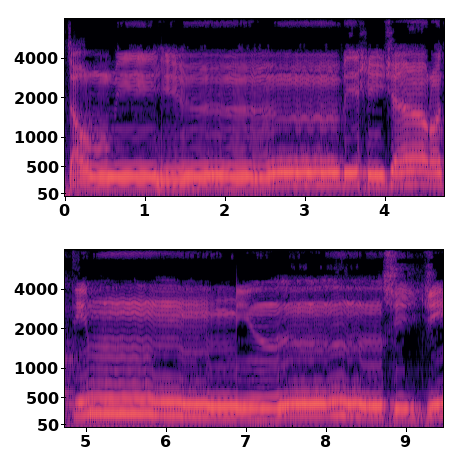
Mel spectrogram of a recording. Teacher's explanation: Tanwin bertemu dengan mim. Idghamat gunnah. Ni memang rapat.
